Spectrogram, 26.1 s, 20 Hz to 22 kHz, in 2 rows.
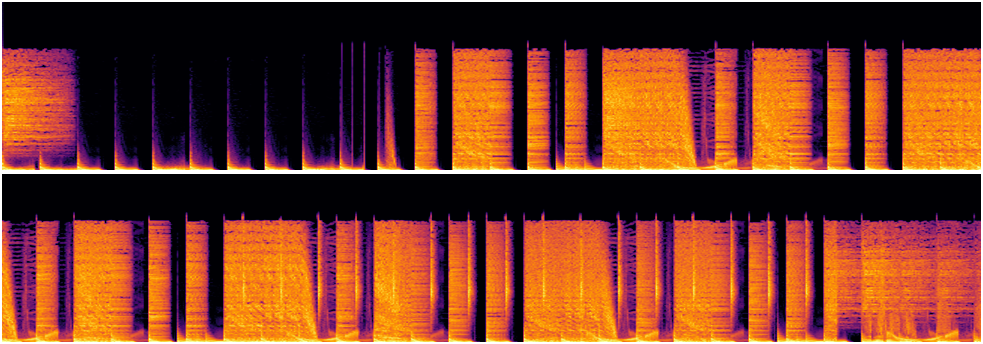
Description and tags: Metallic Beat 1
A complex beat that sounds metallic.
